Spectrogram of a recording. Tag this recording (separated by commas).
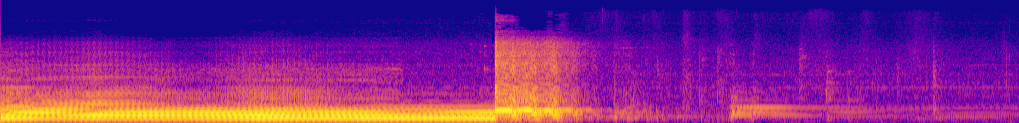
Music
